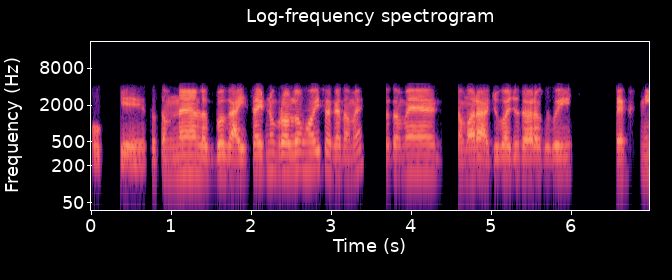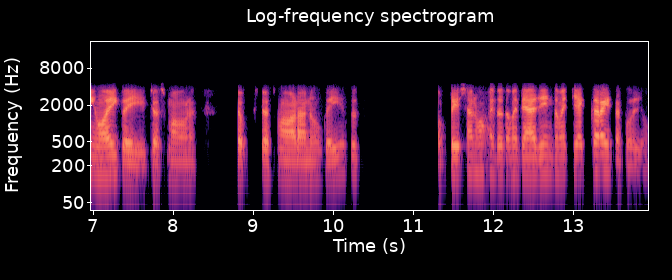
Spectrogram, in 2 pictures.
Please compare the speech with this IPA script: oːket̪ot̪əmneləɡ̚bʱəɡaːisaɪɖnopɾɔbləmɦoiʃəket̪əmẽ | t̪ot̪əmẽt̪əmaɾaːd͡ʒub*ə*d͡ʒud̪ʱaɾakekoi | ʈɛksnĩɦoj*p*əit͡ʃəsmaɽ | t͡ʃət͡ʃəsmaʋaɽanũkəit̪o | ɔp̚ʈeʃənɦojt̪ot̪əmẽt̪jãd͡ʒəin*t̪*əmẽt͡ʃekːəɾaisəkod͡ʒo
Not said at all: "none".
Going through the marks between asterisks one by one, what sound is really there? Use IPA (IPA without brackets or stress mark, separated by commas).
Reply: a, k, t̪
